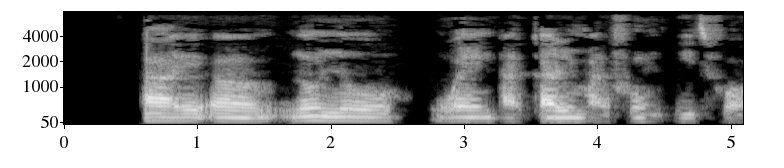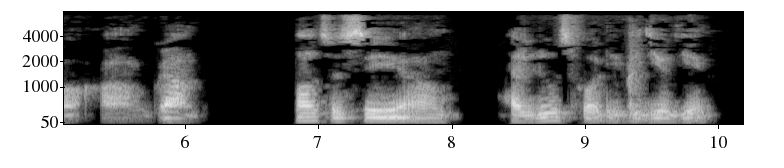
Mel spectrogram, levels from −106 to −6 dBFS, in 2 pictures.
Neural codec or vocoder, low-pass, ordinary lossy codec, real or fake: vocoder, 24 kHz, 100 mel bands, Vocos; 7.2 kHz; MP3, 32 kbps; fake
